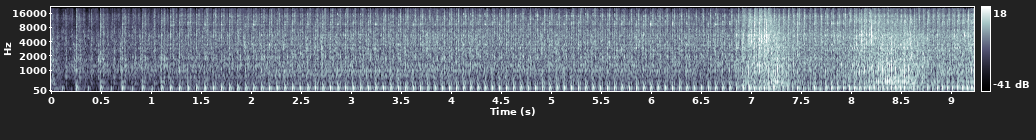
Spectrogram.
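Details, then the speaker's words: Manco Dingo go-kart, about 25 years old, Briggs 5hp horizontal-shaft engine revived: steady, even single-cylinder firing with a brief pickup near the end, running well. It was shut down because fuel was leaking from an empty screw hole. "foreign sounds good but I did shut it down because I noticed fuel coming out that hole right there"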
